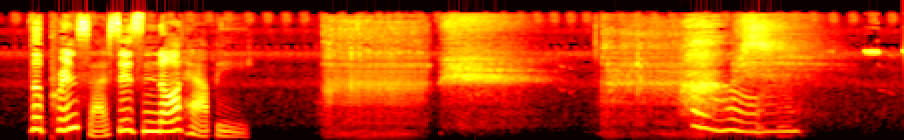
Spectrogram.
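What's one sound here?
A young girl speaks with distress, up close.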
